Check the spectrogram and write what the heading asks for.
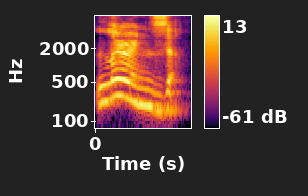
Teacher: for the third person singular S here, is pronounced as Z as well. We say learns.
